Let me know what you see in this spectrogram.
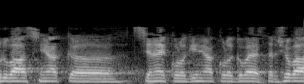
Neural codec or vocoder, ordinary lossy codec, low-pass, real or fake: none; MP3, 24 kbps; 7.2 kHz; real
